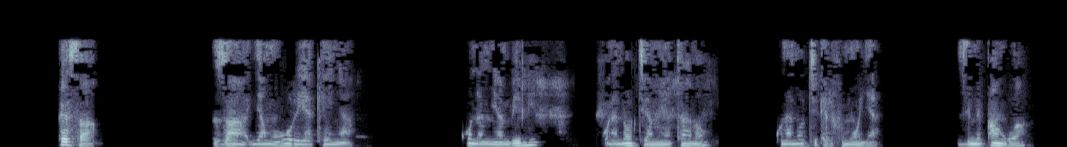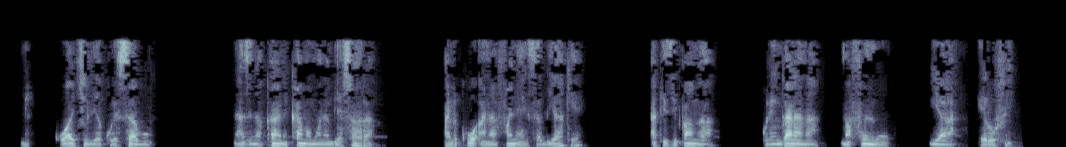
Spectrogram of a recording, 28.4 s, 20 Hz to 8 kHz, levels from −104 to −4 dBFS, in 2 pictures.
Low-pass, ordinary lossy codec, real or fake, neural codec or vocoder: 7.2 kHz; MP3, 24 kbps; fake; codec, 16 kHz, 4 kbps, X-Codec, HuBERT features, trained on general audio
